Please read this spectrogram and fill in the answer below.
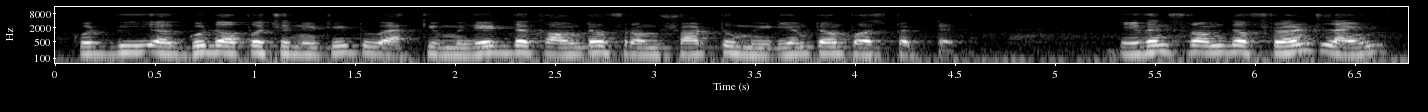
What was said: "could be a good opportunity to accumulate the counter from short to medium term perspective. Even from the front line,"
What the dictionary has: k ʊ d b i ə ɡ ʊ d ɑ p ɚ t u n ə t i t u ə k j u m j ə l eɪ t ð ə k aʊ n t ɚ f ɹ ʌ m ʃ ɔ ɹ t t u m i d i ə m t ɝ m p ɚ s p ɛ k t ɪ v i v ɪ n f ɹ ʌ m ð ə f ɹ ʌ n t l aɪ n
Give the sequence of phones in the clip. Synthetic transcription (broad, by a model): k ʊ d b i ə ɡ ʊ d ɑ p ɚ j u n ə t i t u ə k j u m j ə l eɪ t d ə k aʊ n t ɚ f ɹ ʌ m ʃ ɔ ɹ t t u m i d i ə m t ɝ m p ɚ s p ɛ k t ɪ v i v ɪ n f ɹ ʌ m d ə f ɹ ʌ n t l aɪ n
